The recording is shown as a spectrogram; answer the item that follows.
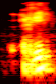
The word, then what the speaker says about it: riz: Et Z muet, il y en a quelques-uns, comme dans né, ra ou riz, du riz, par exemple. R-I-Z.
